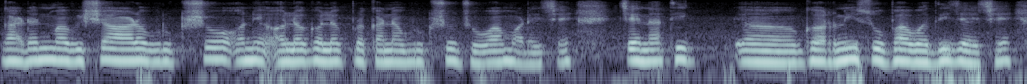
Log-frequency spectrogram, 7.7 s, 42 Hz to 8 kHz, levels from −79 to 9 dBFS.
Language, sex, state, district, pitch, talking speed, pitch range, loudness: Gujarati, female, Gujarat, Valsad, 180 Hz, 150 wpm, 170-185 Hz, -15 LUFS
